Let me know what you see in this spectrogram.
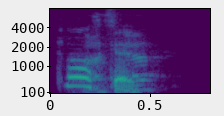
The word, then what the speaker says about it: Glasgow: That's not how you pronounce it, buddy. – Pronounce it for me. – Glasgow. – Glasgow. Go. Glasgow. So you just drop the W.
